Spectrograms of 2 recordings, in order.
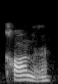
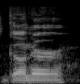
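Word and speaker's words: Gunnar: I thought it was Connor. No, it's Gunner. No. It sounds like Connor. I know that, yeah, but it's really Gunner.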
